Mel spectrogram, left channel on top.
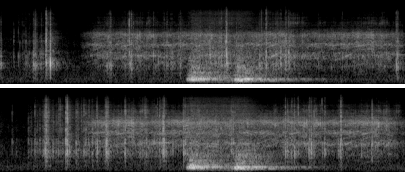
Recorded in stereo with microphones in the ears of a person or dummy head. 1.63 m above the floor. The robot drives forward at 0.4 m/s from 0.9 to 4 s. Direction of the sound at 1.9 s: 60° right (ahead or behind).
